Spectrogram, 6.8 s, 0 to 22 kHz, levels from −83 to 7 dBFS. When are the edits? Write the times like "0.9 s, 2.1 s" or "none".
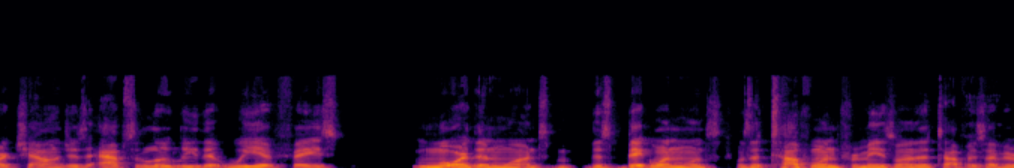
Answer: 4.9 s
